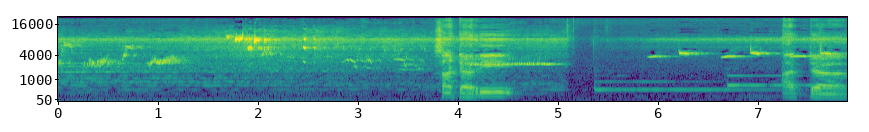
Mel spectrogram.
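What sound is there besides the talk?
birds chirping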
